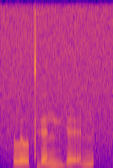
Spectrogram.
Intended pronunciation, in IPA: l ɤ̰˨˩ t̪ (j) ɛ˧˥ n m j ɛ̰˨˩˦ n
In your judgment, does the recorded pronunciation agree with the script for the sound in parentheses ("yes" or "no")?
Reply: no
